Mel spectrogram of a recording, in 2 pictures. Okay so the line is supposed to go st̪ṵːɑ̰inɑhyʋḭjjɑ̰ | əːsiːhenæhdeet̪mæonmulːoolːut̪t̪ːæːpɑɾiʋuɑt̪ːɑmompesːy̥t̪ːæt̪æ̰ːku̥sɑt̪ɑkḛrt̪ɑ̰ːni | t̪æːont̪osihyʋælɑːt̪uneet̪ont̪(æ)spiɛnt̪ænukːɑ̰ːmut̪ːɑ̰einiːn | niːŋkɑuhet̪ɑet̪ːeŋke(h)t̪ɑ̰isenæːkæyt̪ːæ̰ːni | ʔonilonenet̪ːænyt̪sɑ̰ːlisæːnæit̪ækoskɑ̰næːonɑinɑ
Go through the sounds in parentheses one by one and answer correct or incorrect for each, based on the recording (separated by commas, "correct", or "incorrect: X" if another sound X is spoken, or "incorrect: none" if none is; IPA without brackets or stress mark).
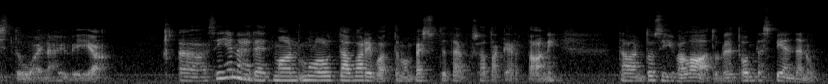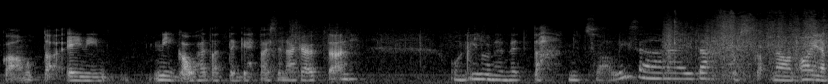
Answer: correct, correct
